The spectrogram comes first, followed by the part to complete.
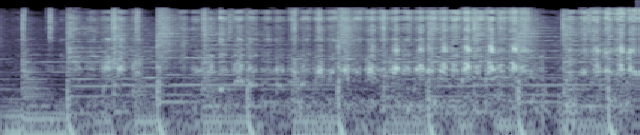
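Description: Background music with a steady beat over a hacksaw rasping back and forth through PVC plastic; the sawing starts just under a second in.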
